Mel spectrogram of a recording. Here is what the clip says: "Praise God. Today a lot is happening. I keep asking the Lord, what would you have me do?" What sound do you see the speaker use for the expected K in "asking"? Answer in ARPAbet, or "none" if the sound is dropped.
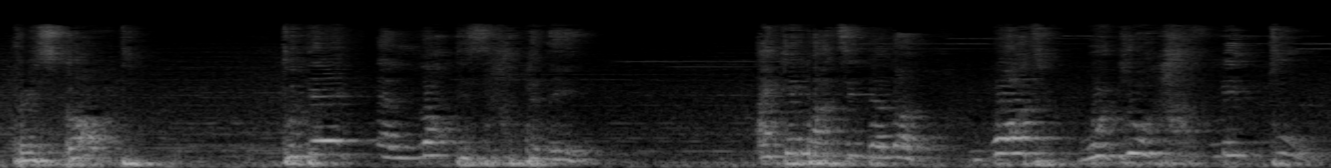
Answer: none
